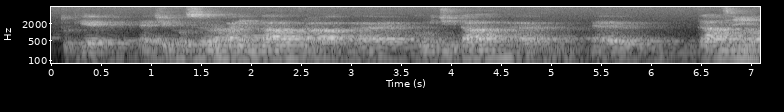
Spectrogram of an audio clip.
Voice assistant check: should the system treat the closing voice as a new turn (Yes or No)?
No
